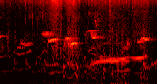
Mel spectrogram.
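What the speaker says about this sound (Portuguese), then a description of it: "As galinhas estão tudo por aqui." Free-range laying hens on a rural farm near a corral, clucking and calling steadily for a few seconds, fairly close with overlapping bird voices and no talk.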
